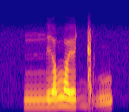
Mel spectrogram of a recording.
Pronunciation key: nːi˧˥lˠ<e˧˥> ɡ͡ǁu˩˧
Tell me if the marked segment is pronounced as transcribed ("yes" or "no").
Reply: yes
